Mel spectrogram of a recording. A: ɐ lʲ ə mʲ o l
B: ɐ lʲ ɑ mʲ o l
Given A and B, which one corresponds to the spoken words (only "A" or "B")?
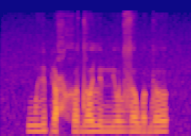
A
